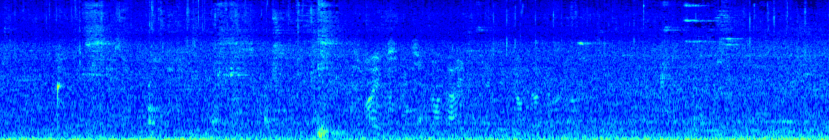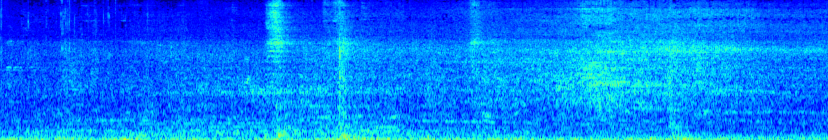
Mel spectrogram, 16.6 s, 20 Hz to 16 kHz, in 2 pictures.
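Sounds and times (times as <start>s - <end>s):
low traffic rumble on a busy city street: 0.0s - 16.5s
passing vehicles on a busy city street: 0.0s - 16.5s.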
